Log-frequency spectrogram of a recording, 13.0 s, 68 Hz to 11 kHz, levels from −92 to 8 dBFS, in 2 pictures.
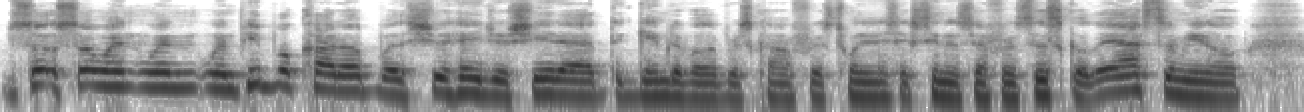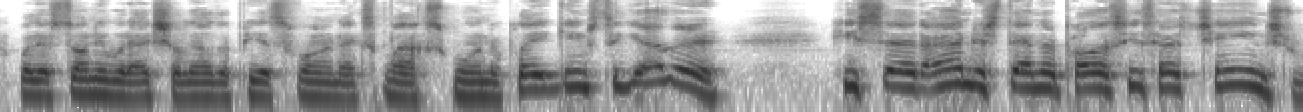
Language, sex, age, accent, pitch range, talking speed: English, male, 30-49, American, 140-195 Hz, 215 wpm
